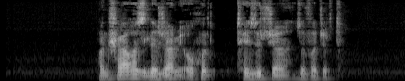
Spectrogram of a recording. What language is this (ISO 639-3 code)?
kbd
